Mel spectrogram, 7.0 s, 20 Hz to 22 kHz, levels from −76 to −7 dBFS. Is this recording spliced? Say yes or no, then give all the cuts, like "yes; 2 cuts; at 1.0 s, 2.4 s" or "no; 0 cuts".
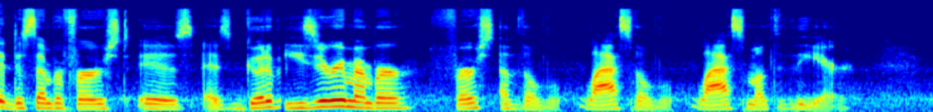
yes; 3 cuts; at 2.1 s, 3.7 s, 4.7 s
